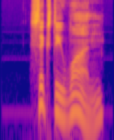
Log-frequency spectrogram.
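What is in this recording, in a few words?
"sixty one", English, male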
